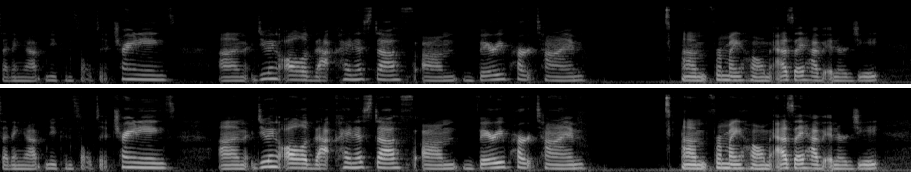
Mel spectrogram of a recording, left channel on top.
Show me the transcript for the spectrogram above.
up new consultant trainings, doing all of that kind of stuff, very part-time from my home as I have energy.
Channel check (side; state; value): left; quieter; 9.1 dB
